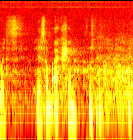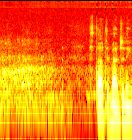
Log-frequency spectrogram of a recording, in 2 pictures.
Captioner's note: laughter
